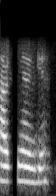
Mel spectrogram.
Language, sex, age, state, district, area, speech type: Odia, female, 18-30, Odisha, Bhadrak, rural, conversation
